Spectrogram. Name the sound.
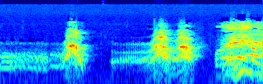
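dog barking three times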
